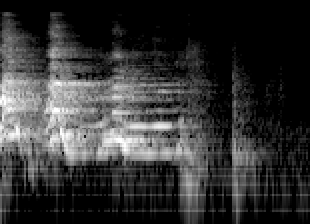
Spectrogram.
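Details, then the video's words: Marley the dog gives one continuous Chewbacca-like grumbling growl-moan with a wavering pitch, lasting about one and a half seconds, followed by a brief short huff. "Marley making noises (chewbacca dog)"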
